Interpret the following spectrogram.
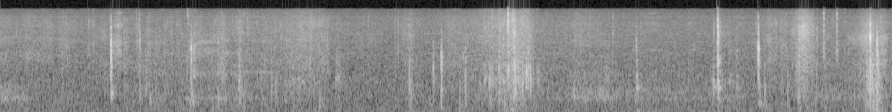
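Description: Faint handling noise: a few scattered light clicks and rustles as a handheld camera is moved about, with the strongest click about two and a half seconds in.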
